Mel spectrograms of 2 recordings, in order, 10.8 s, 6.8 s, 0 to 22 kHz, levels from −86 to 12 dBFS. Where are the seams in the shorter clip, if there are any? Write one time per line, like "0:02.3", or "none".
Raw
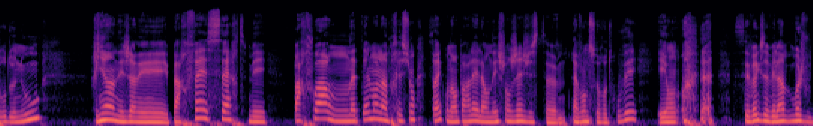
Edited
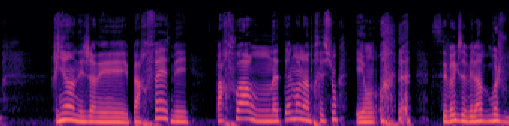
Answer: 0:02.2
0:04.6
